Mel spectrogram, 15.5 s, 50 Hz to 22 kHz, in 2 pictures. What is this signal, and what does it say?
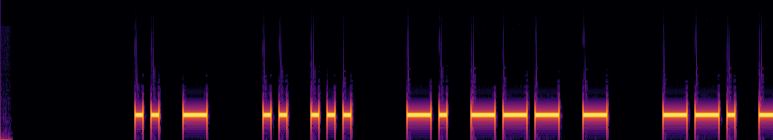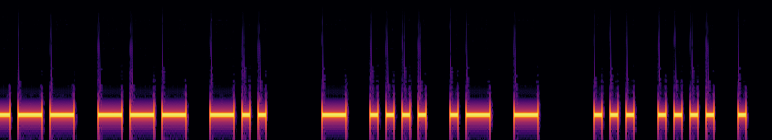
Morse code, heard as a keyed tone, about 15 wpm, 700 Hz. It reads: IT IS NOT GOOD THAT SHE
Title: Sentences from Top 1000 Words - Review Part 4 - 15wpm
